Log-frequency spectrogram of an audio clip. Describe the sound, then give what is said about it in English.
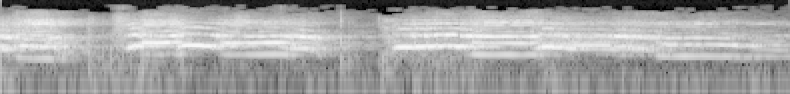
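A man screams in agony: two long, loud, wavering cries with a short gasp-like break between them, the second drawn out and sustained to the end. “Sounded like a man in mortal agony.”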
